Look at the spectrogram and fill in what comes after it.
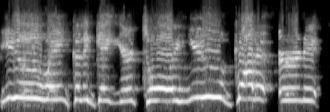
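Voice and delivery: screeching, very high scream with long drawn-out "you". On the Walmart floor beside the son, the parent retells screaming at him. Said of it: "I started screaming".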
